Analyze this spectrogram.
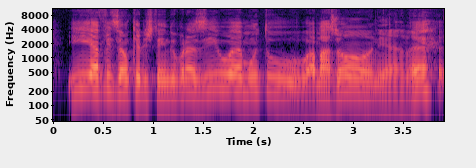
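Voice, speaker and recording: This man's voice sits at a high pitch. Behind him the background is silent, and the recording is very clean. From Brazil, Rio Grande do Norte (Seridó, Currais Novos). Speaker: painter. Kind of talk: interview. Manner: halting, with repetitions.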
